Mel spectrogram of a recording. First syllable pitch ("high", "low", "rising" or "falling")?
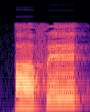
low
